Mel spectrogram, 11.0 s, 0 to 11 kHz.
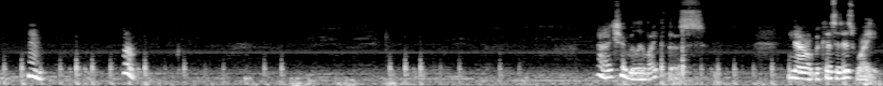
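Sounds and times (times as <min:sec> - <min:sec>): small taps and clicks of makeup: 0:00.0 - 0:03.8, 0:04.8 - 0:06.6.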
